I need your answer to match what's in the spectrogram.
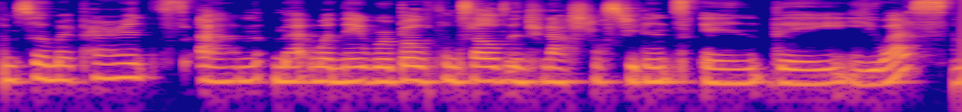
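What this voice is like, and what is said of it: Slight mixed international accent. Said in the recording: “where the accent's from, I will probably explain the slight melting pot that's going on”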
